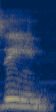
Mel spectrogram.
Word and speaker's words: zine: asking the wrong magazine it's magazine so i think it's zine okay i'm sure he's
